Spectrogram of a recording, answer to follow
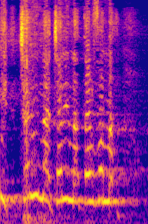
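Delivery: high, urgent mock alarm; panicked mother. Mother urging son to find his lost phone, alarmed. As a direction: urge frantically, pitch jumping up.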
